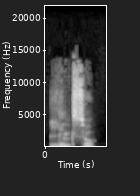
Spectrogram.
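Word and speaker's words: Linxo: Et la deuxième, tu as dit c'était Linko. Linko, ça s'écrit L I N X O.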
